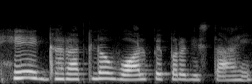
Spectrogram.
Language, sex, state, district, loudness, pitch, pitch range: Marathi, female, Maharashtra, Solapur, -16 LUFS, 245 Hz, 220-260 Hz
